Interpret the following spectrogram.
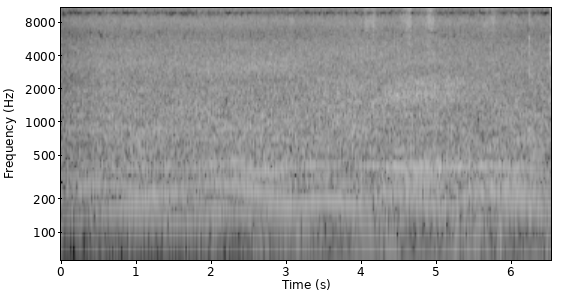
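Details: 2004 Yamaha YZ450F single after inspection, valve clearance, timing check and carb/jet cleaning tune-up: steady, even drone at constant pitch, no ticks, knocks or misfires; runs clean and healthy.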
